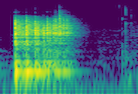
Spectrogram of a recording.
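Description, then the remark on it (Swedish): A die clatters across a hard surface in a quick, bright rattle lasting about half a second, followed by one faint final tap as it settles, with no voices. “Uh, därför tar jag fram en tärning som låter så här.”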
